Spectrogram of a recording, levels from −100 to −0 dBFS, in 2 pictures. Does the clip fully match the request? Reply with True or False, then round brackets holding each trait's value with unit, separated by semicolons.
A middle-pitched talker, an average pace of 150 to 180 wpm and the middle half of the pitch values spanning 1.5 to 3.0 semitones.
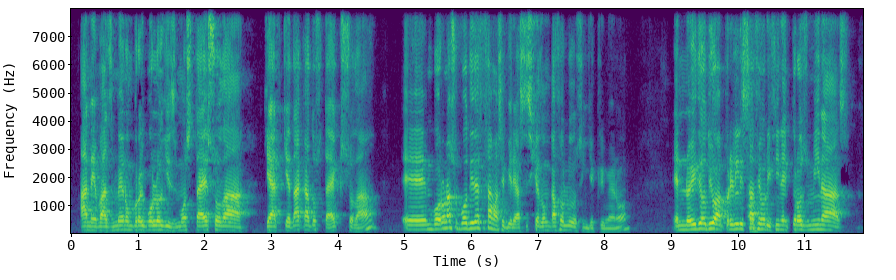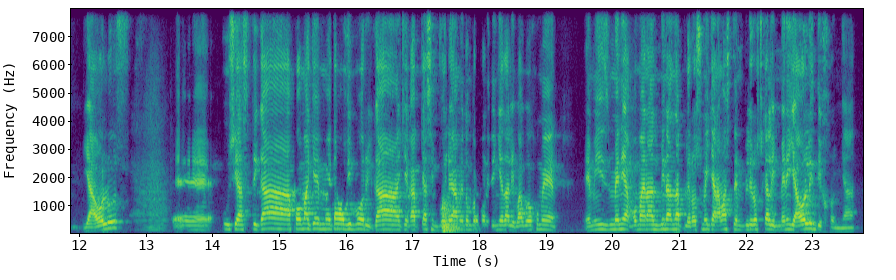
True (160 Hz; 170 wpm; 2.5 semitones)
